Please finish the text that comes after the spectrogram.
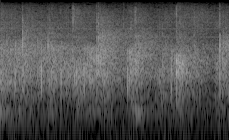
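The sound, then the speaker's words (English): A crowd applauds in a steady, dense wash of clapping, many overlapping hand claps forming a continuous crackling roar at a fairly even loudness for a couple of seconds. “Give them a hand, give them a clap.”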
